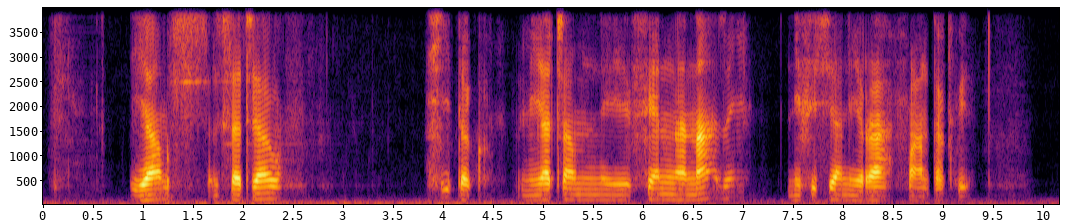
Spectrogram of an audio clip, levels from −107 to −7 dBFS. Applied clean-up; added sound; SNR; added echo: neural diffusion model UNIVERSE++.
